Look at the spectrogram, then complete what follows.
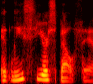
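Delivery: low-key, understated delivery. Speaking in character after a failed spell, the player says it quietly. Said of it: "says sort of quietly".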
